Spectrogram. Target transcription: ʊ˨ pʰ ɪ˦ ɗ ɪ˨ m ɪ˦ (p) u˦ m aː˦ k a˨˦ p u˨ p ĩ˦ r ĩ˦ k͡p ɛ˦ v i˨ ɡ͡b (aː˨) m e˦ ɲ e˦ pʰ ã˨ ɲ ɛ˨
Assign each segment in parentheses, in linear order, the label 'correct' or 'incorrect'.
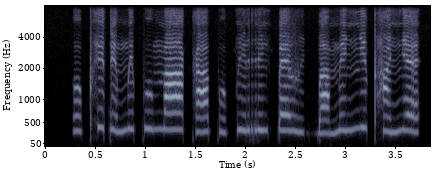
correct, incorrect: a˨

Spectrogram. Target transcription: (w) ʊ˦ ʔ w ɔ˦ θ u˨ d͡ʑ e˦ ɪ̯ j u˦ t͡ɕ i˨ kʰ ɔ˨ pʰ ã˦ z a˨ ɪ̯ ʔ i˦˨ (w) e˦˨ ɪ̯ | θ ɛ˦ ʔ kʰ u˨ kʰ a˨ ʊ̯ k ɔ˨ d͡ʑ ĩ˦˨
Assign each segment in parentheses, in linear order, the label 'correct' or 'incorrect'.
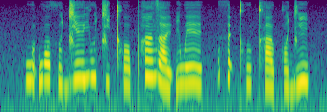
correct, correct

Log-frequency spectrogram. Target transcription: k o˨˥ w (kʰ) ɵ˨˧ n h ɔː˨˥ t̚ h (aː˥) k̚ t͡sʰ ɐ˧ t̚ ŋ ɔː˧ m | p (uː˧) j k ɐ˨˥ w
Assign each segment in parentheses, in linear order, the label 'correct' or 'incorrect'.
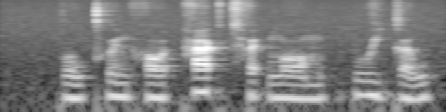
correct, correct, correct

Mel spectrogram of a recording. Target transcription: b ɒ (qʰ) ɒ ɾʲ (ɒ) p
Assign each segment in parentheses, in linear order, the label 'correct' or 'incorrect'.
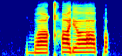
correct, incorrect: ɒː

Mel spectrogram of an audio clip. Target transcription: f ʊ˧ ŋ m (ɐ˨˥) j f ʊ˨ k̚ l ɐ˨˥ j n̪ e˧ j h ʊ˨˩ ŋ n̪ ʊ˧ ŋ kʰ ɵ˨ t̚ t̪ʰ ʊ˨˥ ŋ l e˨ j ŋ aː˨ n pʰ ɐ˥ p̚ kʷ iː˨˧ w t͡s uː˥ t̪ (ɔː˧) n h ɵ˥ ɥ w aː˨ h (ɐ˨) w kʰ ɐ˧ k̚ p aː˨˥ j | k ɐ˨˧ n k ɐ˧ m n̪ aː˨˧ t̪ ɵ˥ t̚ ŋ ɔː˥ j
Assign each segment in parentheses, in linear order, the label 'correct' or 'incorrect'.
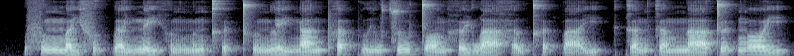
correct, correct, correct

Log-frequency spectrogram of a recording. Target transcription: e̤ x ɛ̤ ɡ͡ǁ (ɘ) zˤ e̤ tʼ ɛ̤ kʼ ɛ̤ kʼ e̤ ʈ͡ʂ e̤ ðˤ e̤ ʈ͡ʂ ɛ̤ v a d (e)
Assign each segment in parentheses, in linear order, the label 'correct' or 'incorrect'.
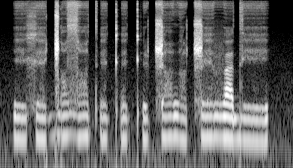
incorrect: ɛ, incorrect: e̤

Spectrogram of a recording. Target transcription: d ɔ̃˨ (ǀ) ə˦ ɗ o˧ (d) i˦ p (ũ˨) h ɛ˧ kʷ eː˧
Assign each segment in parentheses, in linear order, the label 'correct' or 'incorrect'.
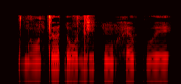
incorrect: t, correct, correct

